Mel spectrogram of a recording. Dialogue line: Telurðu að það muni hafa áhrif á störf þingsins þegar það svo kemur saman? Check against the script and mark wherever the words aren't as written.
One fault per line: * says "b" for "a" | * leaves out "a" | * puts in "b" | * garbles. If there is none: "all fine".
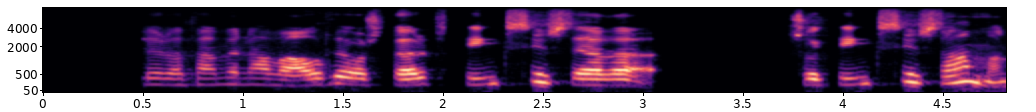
* says "þingsins" for "kemur"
